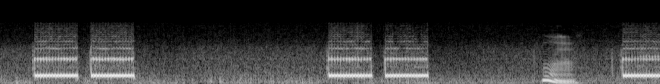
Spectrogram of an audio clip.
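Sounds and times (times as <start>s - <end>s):
low hissing telephone connection: 0.0s - 6.6s
telephone ringback tone heard down the line: 0.3s - 1.4s, 3.2s - 4.4s, 6.2s - 6.6s.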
